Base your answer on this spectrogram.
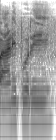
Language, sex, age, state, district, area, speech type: Gujarati, male, 30-45, Gujarat, Surat, urban, spontaneous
